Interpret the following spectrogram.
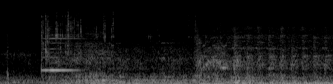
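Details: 1998 Buick LeSabre with a VATS resistor key; starting fluid did not help: the starter turns the engine over evenly with a dull rumble, but it never catches, a crank with no start.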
